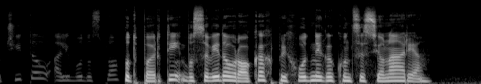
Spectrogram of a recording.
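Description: Speech whose first 1.25 s sinks about 31 dB to a faint residue before "odprti bo seveda v", likely one channel inverted cancelling in mono; a dropout would leave silence instead.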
